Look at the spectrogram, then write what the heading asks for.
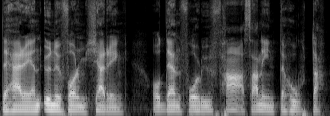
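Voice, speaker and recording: Man voicing a haughty, low-voiced Nazi general. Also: flat delivery, a bit bright, close to an everyday voice. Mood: indignant threat.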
